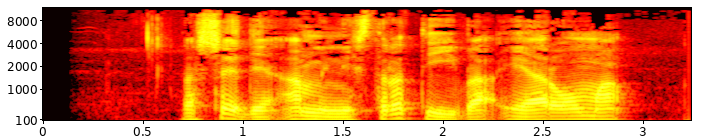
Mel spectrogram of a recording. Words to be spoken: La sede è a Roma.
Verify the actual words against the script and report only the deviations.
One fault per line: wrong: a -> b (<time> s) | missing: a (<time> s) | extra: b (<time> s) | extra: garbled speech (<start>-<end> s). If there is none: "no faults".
extra: amministrativa (1.1 s)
